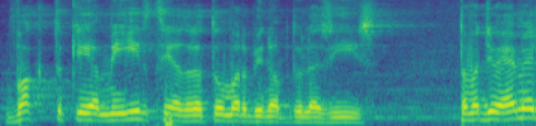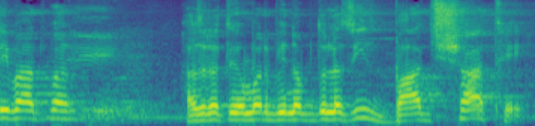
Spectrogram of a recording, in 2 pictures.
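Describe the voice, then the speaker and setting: A man with a Pakistani Urdu accent preaches a sermon, his voice sitting somewhat high for a man. He tells stories with passion and speaks the lines of their characters himself. Soft music plays under his voice. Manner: impassioned storytelling, acts out quoted voices.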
